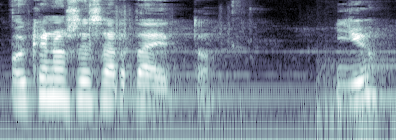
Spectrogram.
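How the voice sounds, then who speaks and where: A young woman from Almería, streaming a game live and chatting excitedly with her viewers. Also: mid-range voice, fast talker, over music. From Almería, Andalusia, Spain. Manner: chatty and excitable, talks to chat, exclaims often. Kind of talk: live-streamed gameplay commentary.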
